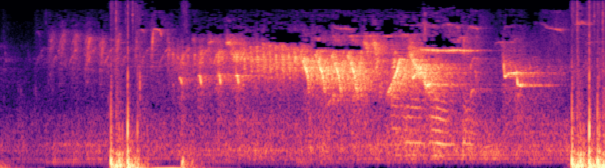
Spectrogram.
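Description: Bird-like chirps and short high whistles, some falling in pitch, between a few sharp clicks.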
